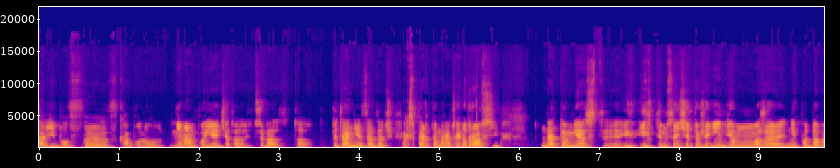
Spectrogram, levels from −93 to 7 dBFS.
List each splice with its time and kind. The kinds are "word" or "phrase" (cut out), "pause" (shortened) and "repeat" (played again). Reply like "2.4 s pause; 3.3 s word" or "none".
none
